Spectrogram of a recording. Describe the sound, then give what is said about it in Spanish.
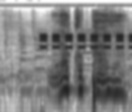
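A telephone busy signal pulses as a string of short, bright tone bursts in an uneven rhythm, mixed with a low, humming voice-like sound beneath. “Me da ocupado. Tranquilícese, señor. En cualquier momento va a poder comunicarse.”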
